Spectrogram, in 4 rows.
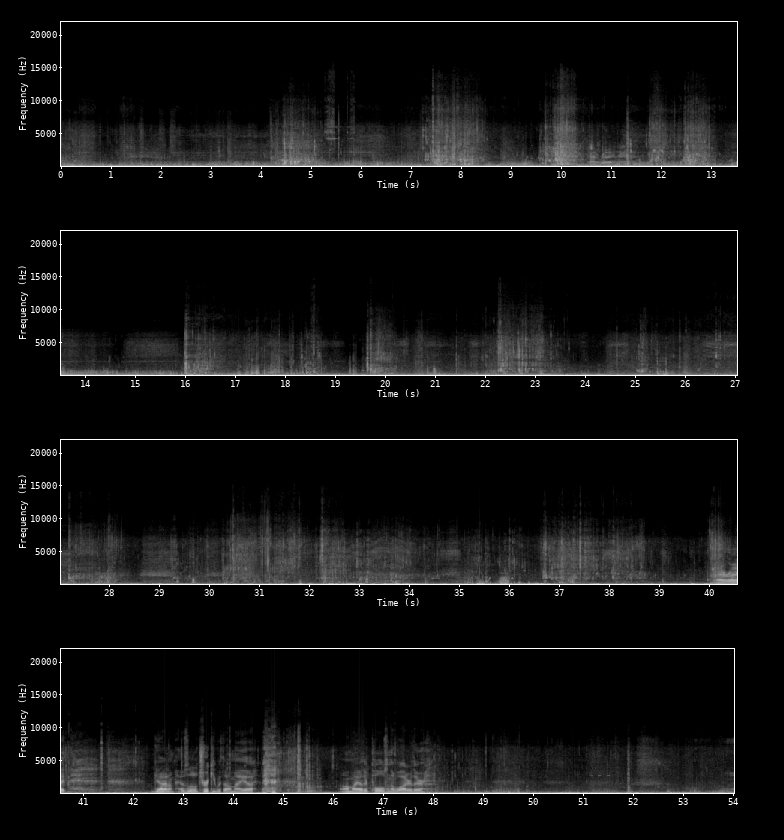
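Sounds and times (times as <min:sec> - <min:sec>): water lapping against hull: 0:00.0 - 0:54.0
wind buffeting microphone: 0:00.0 - 0:54.0
splashes and knocks: 0:04.2 - 0:05.7, 0:07.2 - 0:08.5, 0:09.6 - 0:10.7, 0:11.3 - 0:13.1, 0:16.0 - 0:16.6, 0:19.6 - 0:20.2, 0:22.2 - 0:23.4, 0:29.6 - 0:34.1, 0:35.3 - 0:38.7.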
